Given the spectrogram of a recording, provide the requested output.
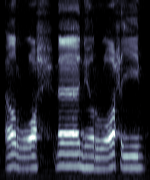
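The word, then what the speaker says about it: الرحمن الرحيم: Jadi harusnya Ar-Rahmanir-Rahim. Seringkali dibaca Ar-Rahmanir-Rahim. Cara mengeceknya adalah dengan mengucapkan huruf-huruf atau membaca Quran dengan menutup hidung. Jika terganggu semuanya, maka ini keliru, cara baca yang keliru. Akan tetapi jika yang terganggu hanya huruf mim dan huruf nun saja, maka bacaannya sudah benar.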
